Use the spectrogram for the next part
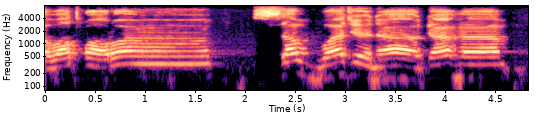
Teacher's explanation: را کے اوپر نون تنوین ہے، نون تنوین کے بعد زا ہے تو یہاں پہ اخفاء ہوگا ، وَقَرًا زَوَّجْنَاكَهَا، زا سختی سے، اور جیم پہ قلقلہ ہوگا،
